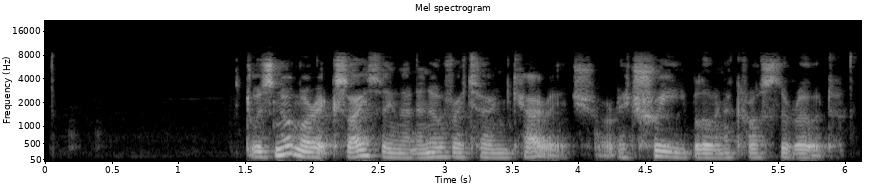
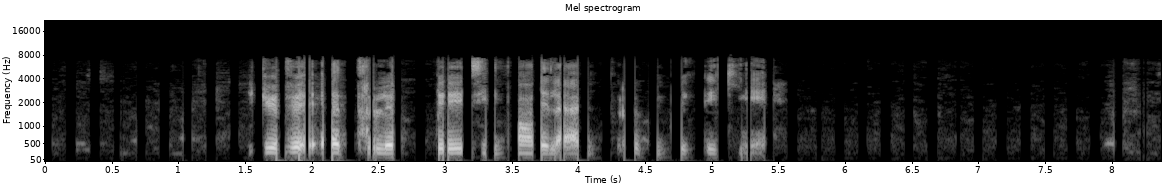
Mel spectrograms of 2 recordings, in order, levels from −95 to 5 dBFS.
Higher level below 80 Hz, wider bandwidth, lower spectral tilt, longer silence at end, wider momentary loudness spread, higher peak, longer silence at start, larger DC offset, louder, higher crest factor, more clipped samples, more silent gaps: second, -72 dBFS vs -58 dBFS; first, 9 kHz vs 7.8 kHz; first, -4 dB/octave vs -2.5 dB/octave; second, 0.15 s vs 2.95 s; second, 10 LU vs 20 LU; second, -12 dBFS vs -2 dBFS; second, 1.5 s vs 1.65 s; neither; second, -30 LUFS vs -21 LUFS; about the same, 18 dB vs 22 dB; neither; second, none vs 2.78-2.85 s, 4.17-4.24 s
